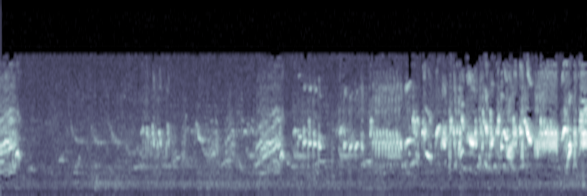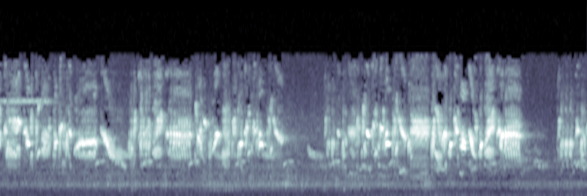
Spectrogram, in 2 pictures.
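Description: A European serin sings a very high, fast, jingling stream of buzzy notes, like tinkling glass, running almost without pause for several seconds.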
